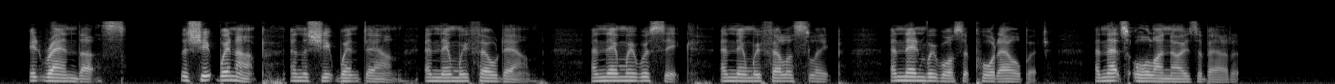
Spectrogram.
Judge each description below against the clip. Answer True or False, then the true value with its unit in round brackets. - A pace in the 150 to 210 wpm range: True (185 wpm)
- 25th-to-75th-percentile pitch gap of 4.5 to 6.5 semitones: False (3.5 semitones)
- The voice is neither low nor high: True (155 Hz)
